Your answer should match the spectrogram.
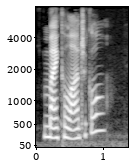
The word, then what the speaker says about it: mycological: It's mycological.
